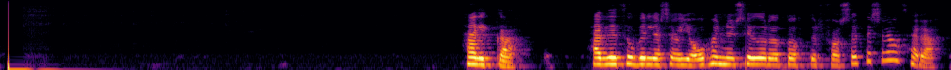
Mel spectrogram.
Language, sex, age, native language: Icelandic, female, 50-59, Icelandic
